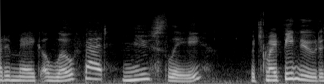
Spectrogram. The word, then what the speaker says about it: muesli: to show you how to make a low-fat muesli, which might be new to some of you. Muesli. And it looks like mueslix, Now, right? I When you see it remembered that. written, but Yes. it's muesli.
